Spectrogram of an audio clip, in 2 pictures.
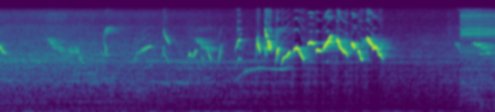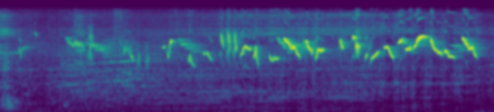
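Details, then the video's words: Two young songbirds of fighting type, kept for singing contests in Indonesia, singing in duet; two loud bursts of rapid, jumbled, zigzagging high whistles and chatter, with quieter thin notes between them. "STORING DUET PRUGUT DUA BURUNG MUDA YANG SANGAT ISTIMEWA"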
